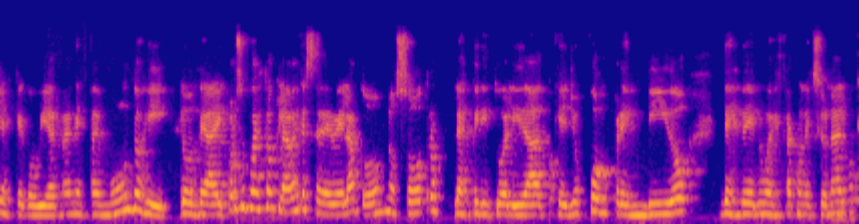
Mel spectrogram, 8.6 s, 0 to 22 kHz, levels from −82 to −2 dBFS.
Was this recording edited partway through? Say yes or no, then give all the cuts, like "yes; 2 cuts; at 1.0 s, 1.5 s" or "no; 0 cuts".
yes; 6 cuts; at 0.9 s, 1.8 s, 3.0 s, 3.6 s, 4.5 s, 5.5 s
